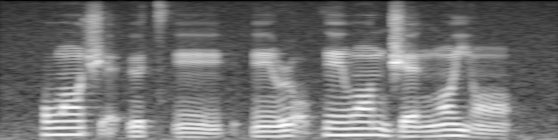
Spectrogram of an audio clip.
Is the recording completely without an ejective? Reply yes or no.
no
